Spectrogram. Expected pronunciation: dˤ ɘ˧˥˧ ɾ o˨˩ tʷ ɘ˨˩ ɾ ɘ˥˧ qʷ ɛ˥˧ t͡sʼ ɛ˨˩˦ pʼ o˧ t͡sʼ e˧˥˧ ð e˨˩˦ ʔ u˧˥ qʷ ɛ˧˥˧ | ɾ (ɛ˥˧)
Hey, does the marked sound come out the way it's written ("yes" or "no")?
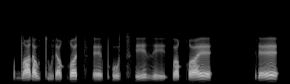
no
